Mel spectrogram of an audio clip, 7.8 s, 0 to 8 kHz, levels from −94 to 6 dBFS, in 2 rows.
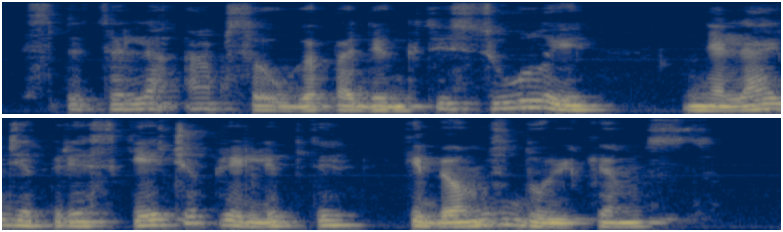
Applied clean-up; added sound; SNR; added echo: none; none; none; none.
